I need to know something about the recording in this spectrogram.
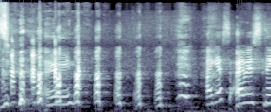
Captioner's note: all laughing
